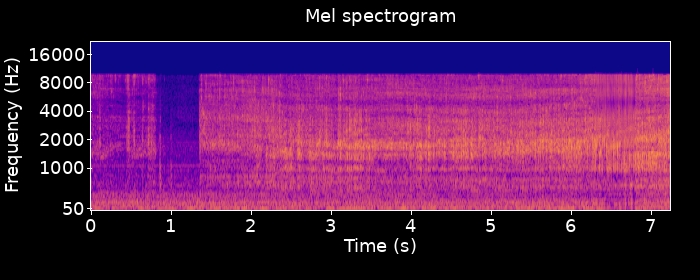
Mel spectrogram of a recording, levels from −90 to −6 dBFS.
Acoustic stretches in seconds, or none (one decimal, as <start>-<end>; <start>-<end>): 0.0-6.3; 6.8-7.2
